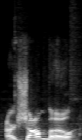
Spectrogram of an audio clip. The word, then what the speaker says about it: Archambault: Archambault, I said it.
